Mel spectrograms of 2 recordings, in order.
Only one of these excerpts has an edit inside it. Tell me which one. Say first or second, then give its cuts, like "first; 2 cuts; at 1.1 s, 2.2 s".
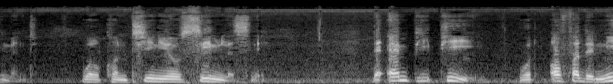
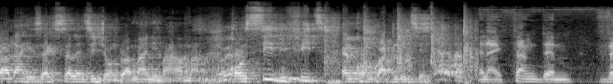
second; 1 cut; at 4.7 s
